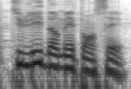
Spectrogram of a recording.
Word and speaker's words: Tu lis dans mes pensées: Quita, es que la S en Francia casi nunca se pronuncia, así que pero ahora tiene, está perfecto. – Tiene 200 S. Pues no se dice ninguna. – Se pronuncia tu lis dans mes pensées.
